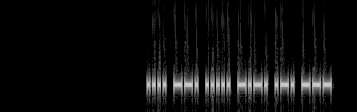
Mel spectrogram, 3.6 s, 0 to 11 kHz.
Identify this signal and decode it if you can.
Morse code, heard as a keyed tone, about 46 wpm, 700 Hz. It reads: HG5CRO
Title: DXCC-100 Call Signs - 6 Characters - Repeated 3x - 45wpm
